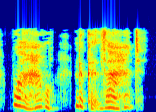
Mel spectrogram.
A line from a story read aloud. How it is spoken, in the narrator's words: Wizardy Witch squealed excitedly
